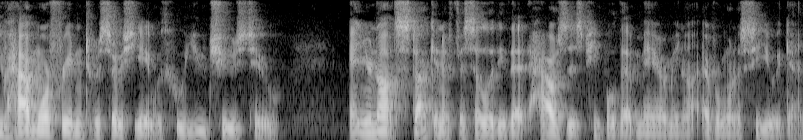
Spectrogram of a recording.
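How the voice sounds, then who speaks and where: Very clean, with a silent background, the recording captures a man with a very deep, low pitch. He talks at a fairly quick pace in a monotone, flat manner. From Maine, US. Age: 30s. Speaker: video blogger. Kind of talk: personal testimony to camera. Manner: halting, many fillers.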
